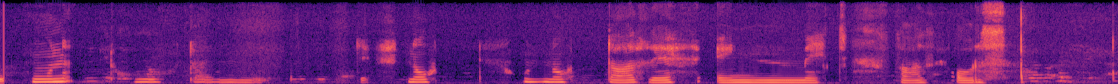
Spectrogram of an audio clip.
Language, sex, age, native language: Icelandic, female, 8, Icelandic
